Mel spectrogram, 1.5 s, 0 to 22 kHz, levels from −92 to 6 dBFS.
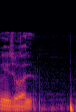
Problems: none marked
